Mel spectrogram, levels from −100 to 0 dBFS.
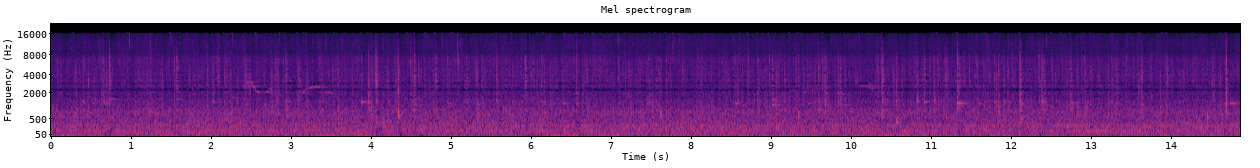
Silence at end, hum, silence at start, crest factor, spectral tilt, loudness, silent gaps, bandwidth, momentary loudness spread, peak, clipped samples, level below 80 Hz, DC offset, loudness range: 0 s; none; 0 s; 24 dB; -3.5 dB/octave; -48 LUFS; none; 17 kHz; 3 LU; -24 dBFS; under 0.1%; -60 dBFS; under 0.1%; 1 LU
